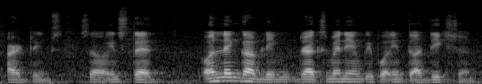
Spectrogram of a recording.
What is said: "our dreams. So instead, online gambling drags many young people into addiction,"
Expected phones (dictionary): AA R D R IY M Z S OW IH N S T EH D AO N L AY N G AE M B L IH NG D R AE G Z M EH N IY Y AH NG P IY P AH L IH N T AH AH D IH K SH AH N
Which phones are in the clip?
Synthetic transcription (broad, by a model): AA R D R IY M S S OW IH N S T EH D AO N L AY N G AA B L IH NG D R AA G S M EH N IY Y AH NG P IY P AH L IH N T AH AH D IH K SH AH N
